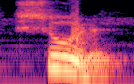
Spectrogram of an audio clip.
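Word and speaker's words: should: यू के पीछे जब एल आता है वहां पर भी एल को साइलेंट रखा जाता है। कौन से वो examples, let's see some example. कुड, शुड एंड वुड, ये तीनों मॉडल ऑक्सिलरी के वर्ब है।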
